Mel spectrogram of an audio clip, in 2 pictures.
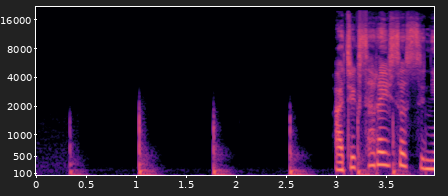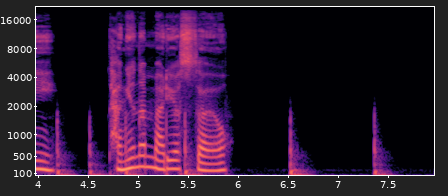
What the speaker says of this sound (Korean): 다시 바깥 세상이 문을 두드렸고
